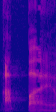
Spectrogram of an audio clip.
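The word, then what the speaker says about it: abba: 주실 때 아바라는 사실은 아바가 아니라 원래 발음이 아빠예요 아빠 이게 아람어 아람어 그 a BBA 이게 원래 아람스 아빠예요 우리가 하는 한국말과 똑같아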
